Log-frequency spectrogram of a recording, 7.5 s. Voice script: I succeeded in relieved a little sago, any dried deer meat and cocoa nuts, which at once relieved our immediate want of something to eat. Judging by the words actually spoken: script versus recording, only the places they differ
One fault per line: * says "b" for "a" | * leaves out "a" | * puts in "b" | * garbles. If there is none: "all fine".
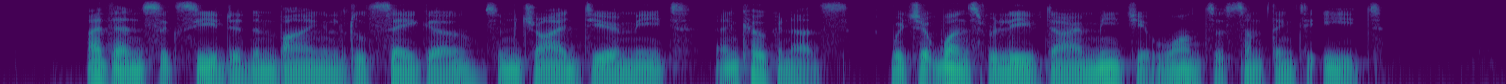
* puts in "then"
* says "buying" for "relieved"
* says "some" for "any"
